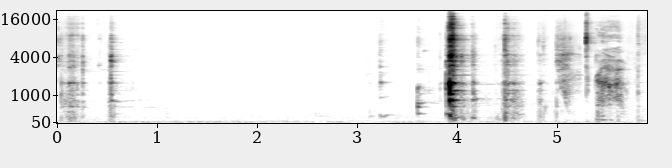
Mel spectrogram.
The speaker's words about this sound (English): excuse me for one moment while I take a sip of water.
